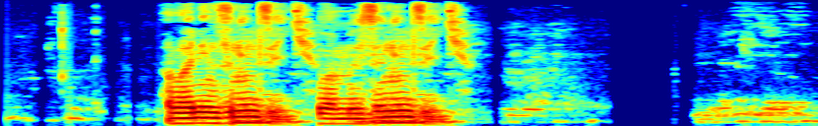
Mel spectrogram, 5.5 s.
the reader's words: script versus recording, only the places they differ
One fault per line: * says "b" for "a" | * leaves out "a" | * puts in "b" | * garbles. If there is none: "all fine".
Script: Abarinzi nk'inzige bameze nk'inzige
all fine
